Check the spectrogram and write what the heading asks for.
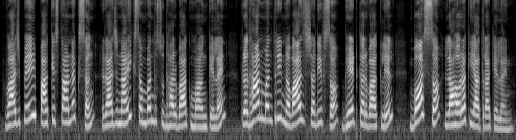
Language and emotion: Maithili, neutral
